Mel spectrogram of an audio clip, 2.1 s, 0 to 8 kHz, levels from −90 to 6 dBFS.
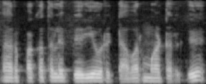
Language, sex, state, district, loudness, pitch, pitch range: Tamil, male, Tamil Nadu, Nilgiris, -16 LUFS, 115 Hz, 110-125 Hz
